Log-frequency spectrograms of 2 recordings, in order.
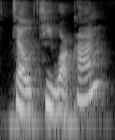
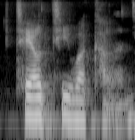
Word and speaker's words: Teotihuacan: Oh, so one of the ones that we've only played twice and we got it as a gift for Christmas is Teotihuacan. – Teotihuacan.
